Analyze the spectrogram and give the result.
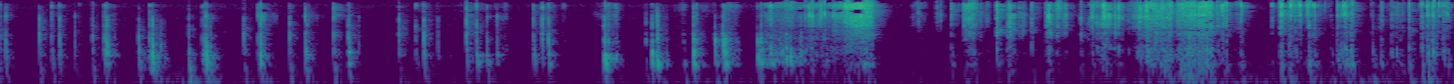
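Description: Long nails tap and scratch the upper and laces of a handheld, hollow, empty white leather high-top sneaker with a strap. Quick, bright taps come first, then run into longer, hissy scratching and crinkly rubbing, with almost no low-end thump.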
